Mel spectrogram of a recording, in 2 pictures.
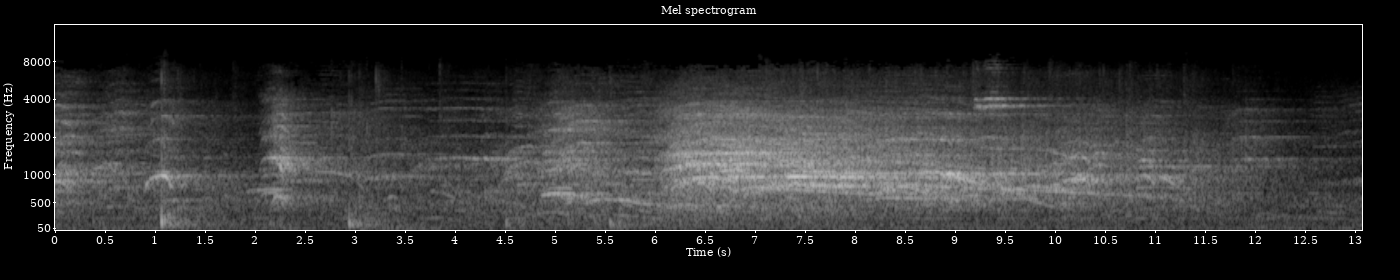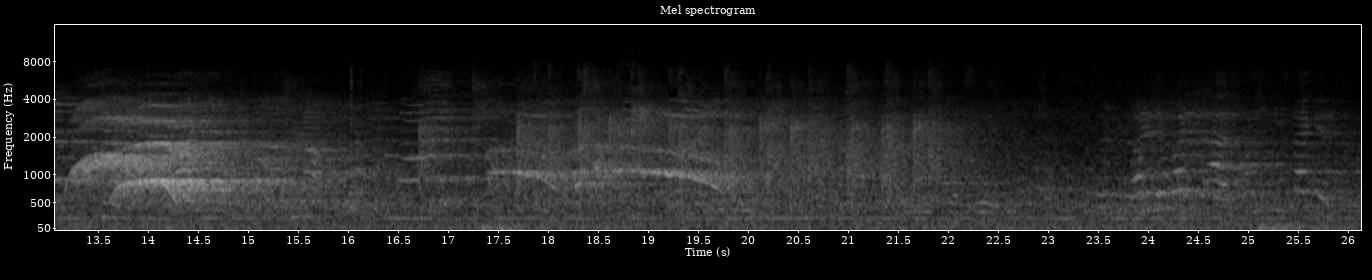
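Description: Players' shoes squeak on a hard court in a large echoing hall.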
